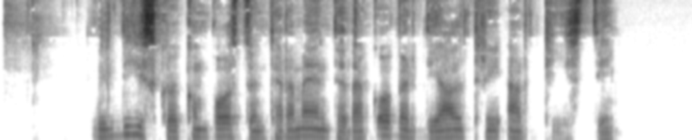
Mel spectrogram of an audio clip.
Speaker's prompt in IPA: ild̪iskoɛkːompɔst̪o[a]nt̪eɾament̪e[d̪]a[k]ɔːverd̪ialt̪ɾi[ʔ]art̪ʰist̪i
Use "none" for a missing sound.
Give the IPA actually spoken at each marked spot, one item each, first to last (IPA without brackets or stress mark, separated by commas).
i, d̪, k, ʔ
